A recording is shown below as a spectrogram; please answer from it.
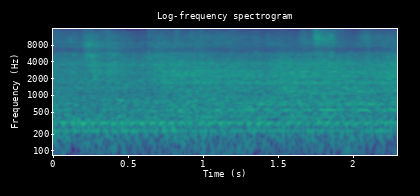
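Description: A steady mechanical hum with a constant low drone, even in level throughout.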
